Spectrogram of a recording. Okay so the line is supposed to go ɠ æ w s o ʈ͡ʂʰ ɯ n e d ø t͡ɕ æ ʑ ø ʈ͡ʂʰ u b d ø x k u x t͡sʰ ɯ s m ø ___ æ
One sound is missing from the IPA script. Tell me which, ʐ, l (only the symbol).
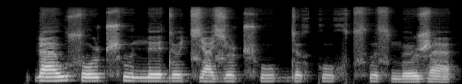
ʐ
